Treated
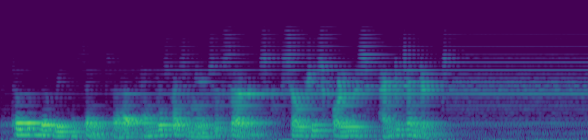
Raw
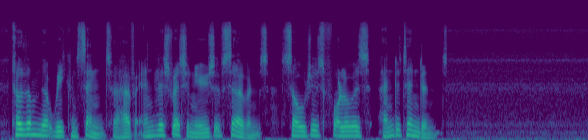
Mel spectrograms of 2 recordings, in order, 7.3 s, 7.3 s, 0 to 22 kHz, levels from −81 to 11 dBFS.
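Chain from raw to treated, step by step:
every partial snapped to a pitch grid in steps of 2 semitones
low-shelf EQ 150 Hz −6 dB
in parallel at +2 dB: downward compressor, threshold −40 dBFS, peak gain reduction 19.5 dB
on the sum: low-pass filter sweep 410 Hz → 1,800 Hz, 0:01.06–0:03.70
on a send: flutter between parallel walls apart 9.7 metres, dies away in 0.79 s
on the sum: rectangular room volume 2,400 cubic metres, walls furnished, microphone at 0.46 metres
level +3 dB

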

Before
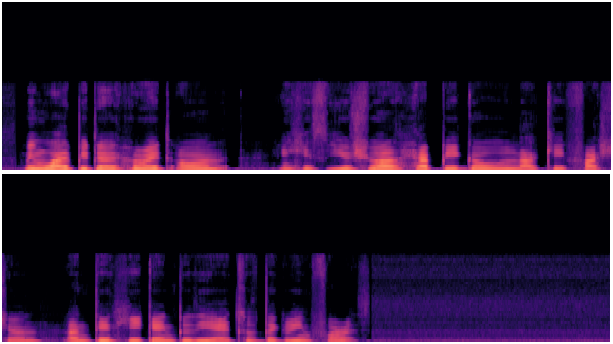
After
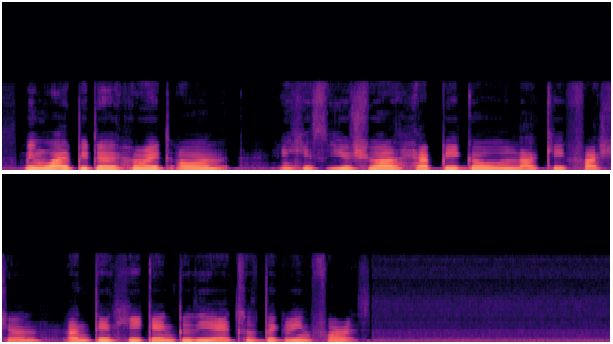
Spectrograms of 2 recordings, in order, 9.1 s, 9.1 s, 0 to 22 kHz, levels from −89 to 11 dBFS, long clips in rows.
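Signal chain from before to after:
tilt shelving filter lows +4.5 dB, about 1,400 Hz
in parallel at −1 dB: brickwall limiter −11 dBFS, peak gain reduction 9.5 dB
on the sum: level −2 dB

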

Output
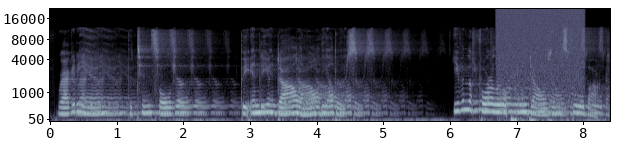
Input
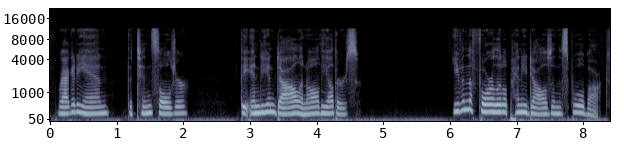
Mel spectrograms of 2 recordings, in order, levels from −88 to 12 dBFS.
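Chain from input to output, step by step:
tape wow and flutter 84 cents
repeating echo 269 ms, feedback 41%, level −8 dB
four-comb reverb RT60 1.3 s, combs from 29 ms, DRR 12 dB
0:06.68–0:08.01: background noise white −32 dBFS

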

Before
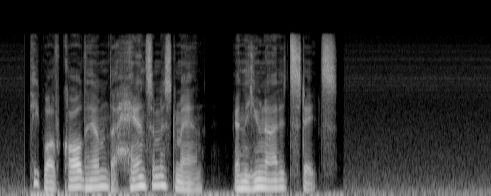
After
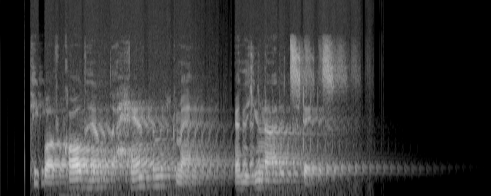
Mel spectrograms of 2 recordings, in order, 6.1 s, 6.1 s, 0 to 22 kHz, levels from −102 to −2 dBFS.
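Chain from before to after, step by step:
0:01.62–0:02.15: Butterworth low-pass 3,100 Hz 96 dB per octave
reverb reduction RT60 1.4 s
high-pass filter 400 Hz 24 dB per octave
in parallel at −2.5 dB: brickwall limiter −24.5 dBFS, peak gain reduction 8.5 dB
on the sum: bit reduction 9 bits
on a send: tape delay 89 ms, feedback 77%, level −6.5 dB, low-pass 2,400 Hz
on the sum: feedback echo at a low word length 175 ms, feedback 55%, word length 7 bits, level −13.5 dB

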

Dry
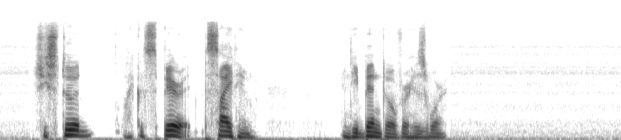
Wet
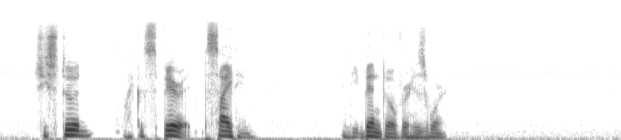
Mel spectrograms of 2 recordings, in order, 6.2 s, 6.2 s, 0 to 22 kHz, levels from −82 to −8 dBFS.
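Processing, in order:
0:02.37–0:03.61: downward compressor 5 to 1, threshold −34 dBFS, peak gain reduction 12 dB
level −8 dB

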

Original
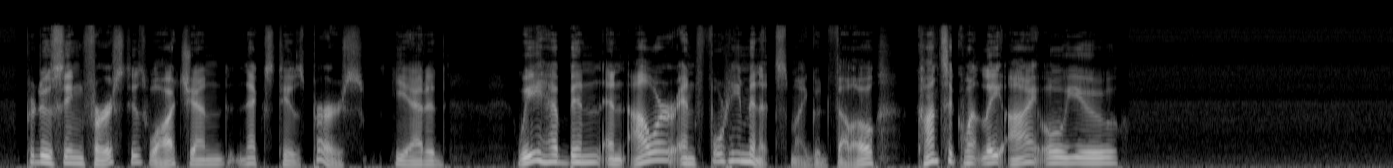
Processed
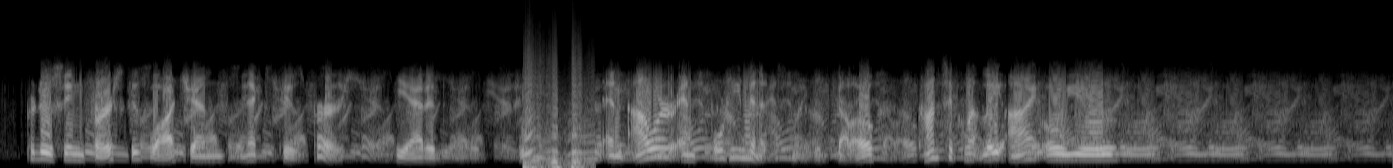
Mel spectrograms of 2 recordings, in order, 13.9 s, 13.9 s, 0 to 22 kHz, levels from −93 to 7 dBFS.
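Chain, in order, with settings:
low-pass that shuts in the quiet parts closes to 1,100 Hz, open at −23.5 dBFS
in parallel at −6 dB: wrap-around overflow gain 23 dB
on the sum: surface crackle 77 per second −45 dBFS
on a send: delay that swaps between a low-pass and a high-pass 443 ms, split 1,000 Hz, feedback 82%, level −13 dB
on the sum: single-sideband voice off tune +83 Hz 250–2,700 Hz
0:05.24–0:05.96: windowed peak hold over 65 samples

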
